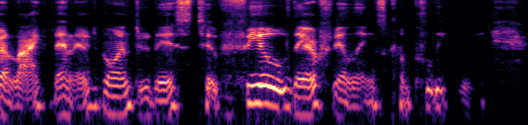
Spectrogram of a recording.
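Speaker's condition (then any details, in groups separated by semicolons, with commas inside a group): Cerebral palsy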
